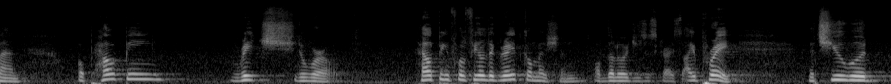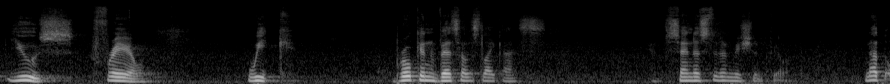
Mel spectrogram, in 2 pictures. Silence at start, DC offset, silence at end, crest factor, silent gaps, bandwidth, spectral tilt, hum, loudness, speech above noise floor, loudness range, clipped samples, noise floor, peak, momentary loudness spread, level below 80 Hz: 0 s; under 0.1%; 0 s; 20 dB; none; 16 kHz; -6 dB/octave; none; -28 LUFS; 28 dB; 6 LU; under 0.1%; -56 dBFS; -10 dBFS; 21 LU; -46 dBFS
